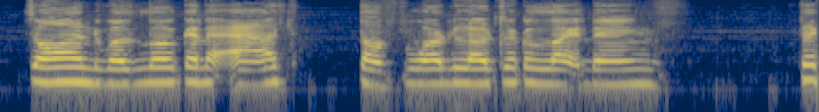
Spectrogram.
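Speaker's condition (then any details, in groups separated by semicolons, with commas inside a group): Cerebral palsy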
